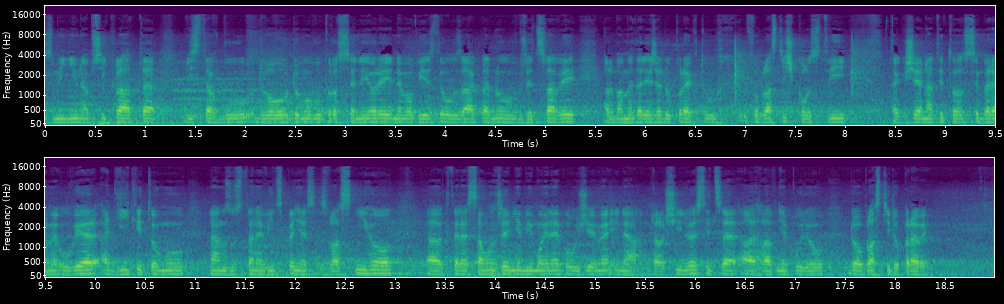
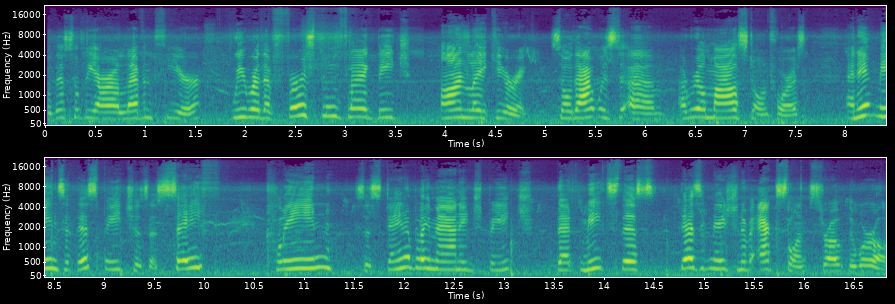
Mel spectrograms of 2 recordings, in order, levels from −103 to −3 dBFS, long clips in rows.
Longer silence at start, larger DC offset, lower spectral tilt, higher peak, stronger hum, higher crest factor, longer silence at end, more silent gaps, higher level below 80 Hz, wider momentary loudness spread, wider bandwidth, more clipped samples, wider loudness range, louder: about the same, 0 s vs 0 s; second, under 0.1% vs 0.1%; first, -6.5 dB/octave vs -2 dB/octave; second, -12 dBFS vs 0 dBFS; neither; about the same, 18 dB vs 20 dB; about the same, 0 s vs 0 s; neither; about the same, -50 dBFS vs -50 dBFS; second, 6 LU vs 12 LU; second, 16 kHz vs over 20 kHz; neither; about the same, 2 LU vs 3 LU; second, -30 LUFS vs -18 LUFS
